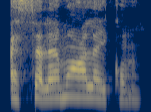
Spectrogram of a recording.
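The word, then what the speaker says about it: السلام عليكم: give it a shot assalamu alaikum did you pronounce this greeting correctly be mindful about the throaty sound this common greeting try again alaikum if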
